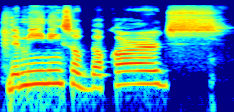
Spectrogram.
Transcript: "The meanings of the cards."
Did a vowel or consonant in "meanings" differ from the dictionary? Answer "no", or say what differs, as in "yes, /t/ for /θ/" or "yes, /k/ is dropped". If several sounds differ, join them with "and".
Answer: yes, /s/ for /z/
